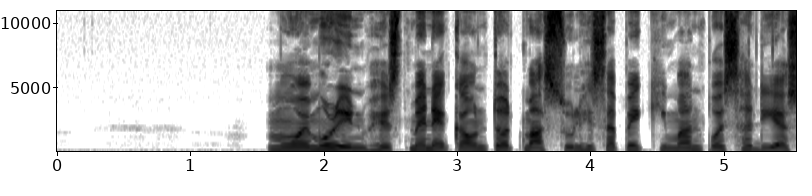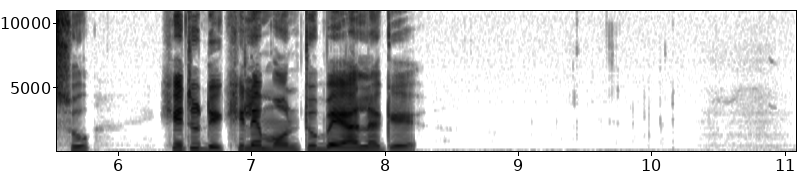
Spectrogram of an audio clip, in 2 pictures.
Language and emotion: Assamese, sad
